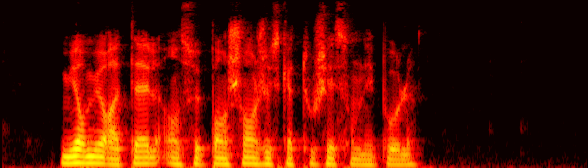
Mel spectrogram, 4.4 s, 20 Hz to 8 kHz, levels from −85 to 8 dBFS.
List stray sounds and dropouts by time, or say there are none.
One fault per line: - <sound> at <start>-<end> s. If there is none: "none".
none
